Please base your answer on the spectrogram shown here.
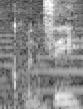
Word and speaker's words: Quincy: City by like 45 minutes how do you pronounce Quincy Quincy yeah just I just did okay cuz I'm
